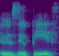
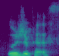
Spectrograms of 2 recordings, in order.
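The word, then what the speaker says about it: Užupis: I was calling it Uzupis, but it's actually Ujupis, which is the smallest republic in the world.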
